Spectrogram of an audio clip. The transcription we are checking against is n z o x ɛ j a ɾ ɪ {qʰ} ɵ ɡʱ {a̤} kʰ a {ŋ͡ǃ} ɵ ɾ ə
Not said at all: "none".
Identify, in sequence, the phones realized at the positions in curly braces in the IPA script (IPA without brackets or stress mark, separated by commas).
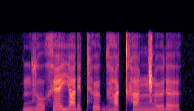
tʰ, a, ŋ͡ǁ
